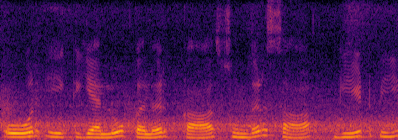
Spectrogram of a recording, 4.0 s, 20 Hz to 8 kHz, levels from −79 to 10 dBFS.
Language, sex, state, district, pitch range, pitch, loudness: Hindi, female, Punjab, Pathankot, 205-240 Hz, 220 Hz, -15 LUFS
